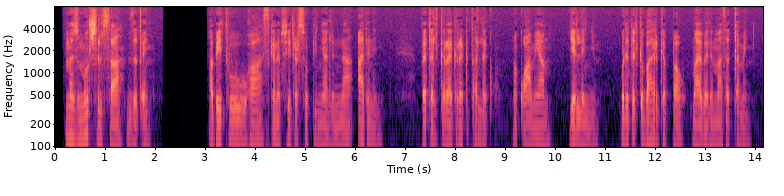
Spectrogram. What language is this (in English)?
Amharic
